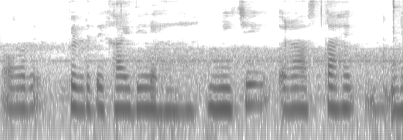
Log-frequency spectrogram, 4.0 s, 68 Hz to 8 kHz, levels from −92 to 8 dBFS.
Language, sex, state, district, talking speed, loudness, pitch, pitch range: Hindi, female, Maharashtra, Solapur, 135 wpm, -39 LUFS, 200 Hz, 200-205 Hz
